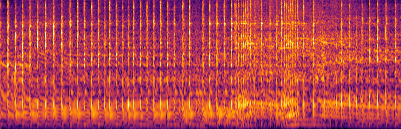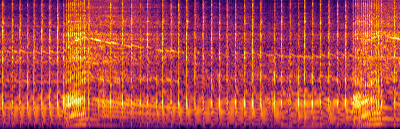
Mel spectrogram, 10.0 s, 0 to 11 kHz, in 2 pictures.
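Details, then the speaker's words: Vintage Stihl 041 Super saw, a little over 70 cc, started cold; crisp steady idle with three quick clean throttle blips picking up and dropping back smoothly: normal running. "So this one's cold. I'll fire it up and let you listen to it, let you hear it run. They're awesome sounding saws."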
